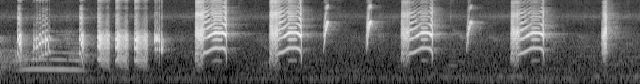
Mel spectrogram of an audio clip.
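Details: Long-tailed shrike singing energetically with phrases copied from wild birds, a lure to set lazy shrikes singing; a low drawn whistle, then rasping chattering notes and repeated arched harsh calls, with quick high whistles between.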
